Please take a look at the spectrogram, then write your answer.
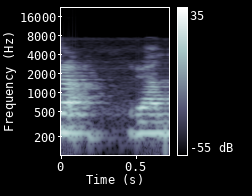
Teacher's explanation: र को प्रकंपित वर्ण कहते हैं।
